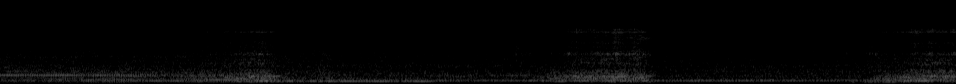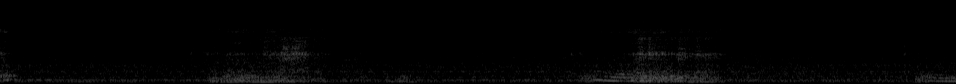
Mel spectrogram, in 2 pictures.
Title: snoring sound clip 2 mns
